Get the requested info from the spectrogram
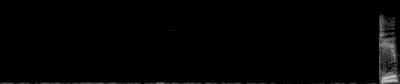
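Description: Faint, high bird chirps, several in quick succession, over a low outdoor background.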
